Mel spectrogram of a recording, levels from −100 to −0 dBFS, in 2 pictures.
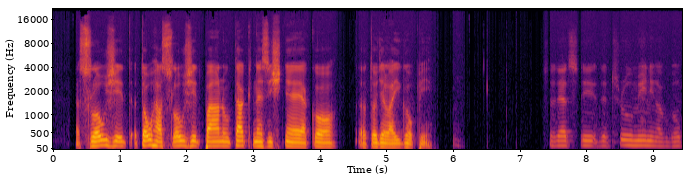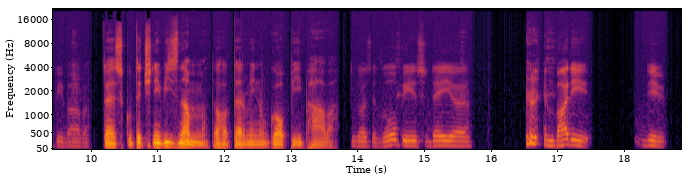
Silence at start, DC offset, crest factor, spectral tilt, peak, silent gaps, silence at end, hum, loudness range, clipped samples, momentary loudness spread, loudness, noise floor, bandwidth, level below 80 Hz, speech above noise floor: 0.35 s; under 0.1%; 22 dB; -5.5 dB/octave; -4 dBFS; 7.20-7.24 s; 0.25 s; none; 17 LU; under 0.1%; 20 LU; -25 LUFS; -72 dBFS; over 20 kHz; -54 dBFS; 47 dB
